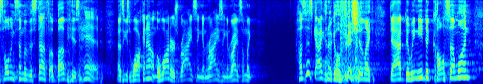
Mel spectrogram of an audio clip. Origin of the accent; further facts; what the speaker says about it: Florida, United States; But growing up in Southwest Florida, I was always at the beach.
